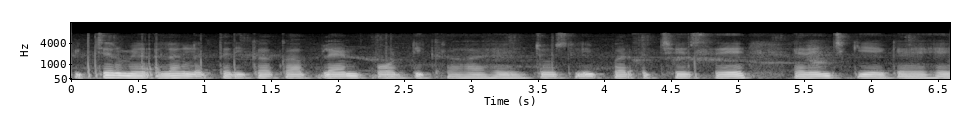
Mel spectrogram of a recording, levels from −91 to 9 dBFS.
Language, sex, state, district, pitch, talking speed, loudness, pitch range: Hindi, male, Assam, Kamrup Metropolitan, 110 Hz, 180 wpm, -17 LUFS, 105-115 Hz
